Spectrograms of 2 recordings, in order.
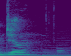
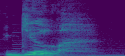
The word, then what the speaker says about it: Gil: you're coming to the New Year's party too, Jill? Gil? God damn it, I'm doing what the GIF pronouncers. I'm doing the same scene as them. I can't do that. I cannot do that. No. It's Gil.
